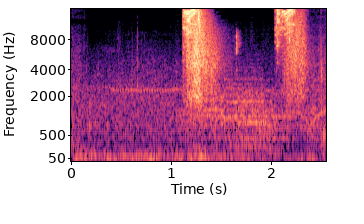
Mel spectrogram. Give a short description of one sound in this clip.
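A loud rush of air sweeps past.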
